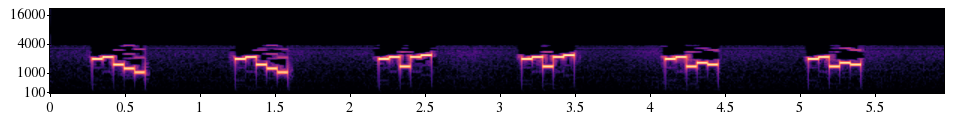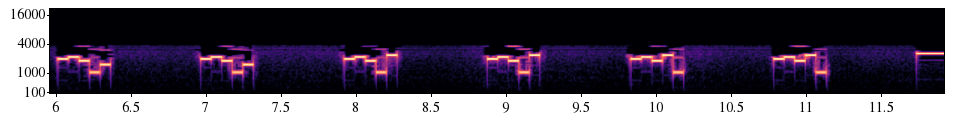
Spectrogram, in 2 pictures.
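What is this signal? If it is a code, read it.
Five-tone selective call (ZVEI), heard as quick runs of five tones, tones of about 70 ms. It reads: 89531 89531 89490 89490 89465 89465 89715 89715 89710 89710 89701 89701
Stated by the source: ZVEI five-tone selective call received on SDR.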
